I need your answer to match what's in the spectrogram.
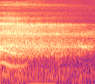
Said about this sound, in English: Now before we start, let's take one complete grounding breath, breathing in through both nostrils, and exhale.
